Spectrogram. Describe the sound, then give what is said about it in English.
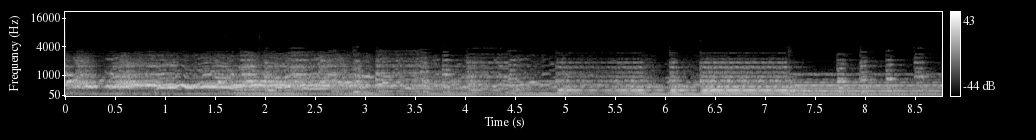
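A team of sled dogs, one named Skeeter, pulling a sled through deep snow, howl together in a loud, sustained chorus of overlapping wavering cries, with a few shorter yips and barks breaking in toward the end. No one speaks. “So I'll break the trail for the dogs.”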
